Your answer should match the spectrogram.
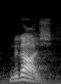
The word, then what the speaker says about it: mirage: Mirage.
